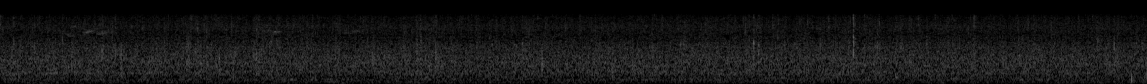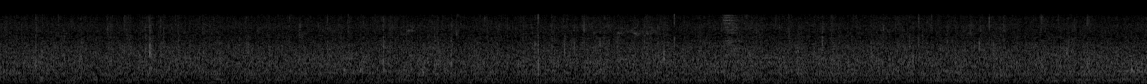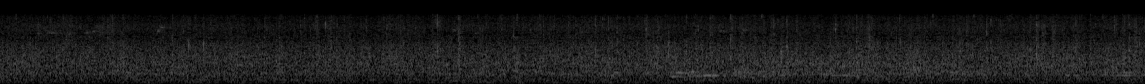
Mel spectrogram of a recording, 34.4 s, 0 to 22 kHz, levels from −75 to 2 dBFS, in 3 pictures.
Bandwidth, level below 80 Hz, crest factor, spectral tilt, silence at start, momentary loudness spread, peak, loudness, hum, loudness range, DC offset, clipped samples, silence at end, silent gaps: 11.5 kHz; -74 dBFS; 24 dB; -0.5 dB/octave; 0 s; 2 LU; -22 dBFS; -45 LUFS; none; 2 LU; under 0.1%; under 0.1%; 0 s; none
